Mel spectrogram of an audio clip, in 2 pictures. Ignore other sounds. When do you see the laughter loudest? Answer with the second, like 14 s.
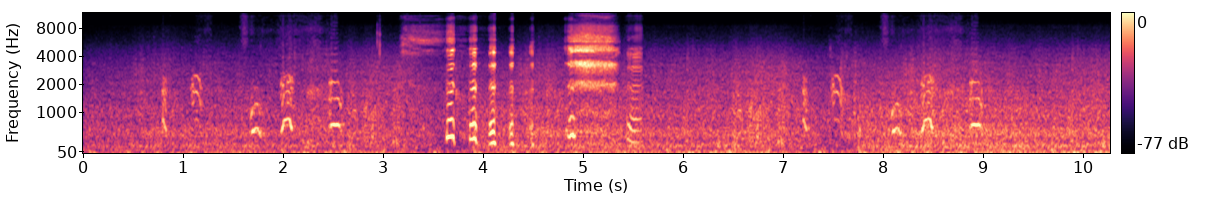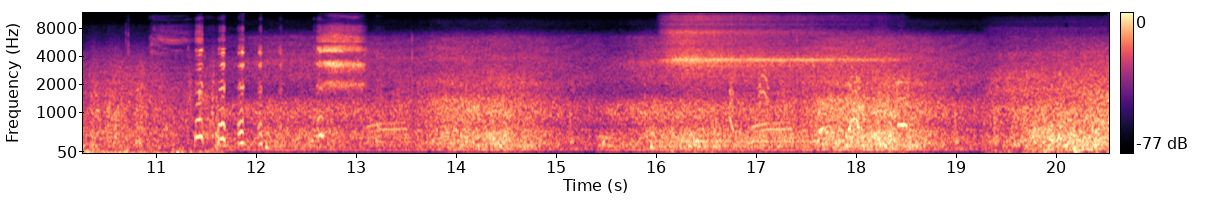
5 s.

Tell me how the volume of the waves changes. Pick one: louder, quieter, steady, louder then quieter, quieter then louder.
louder.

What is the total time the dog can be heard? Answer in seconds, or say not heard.
6 s.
